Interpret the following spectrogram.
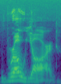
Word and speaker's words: Broyard: I just learned that our speaker's name, he pronounces Broyard, but I think that's too I prefer Broyard. I think that's much nicer.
